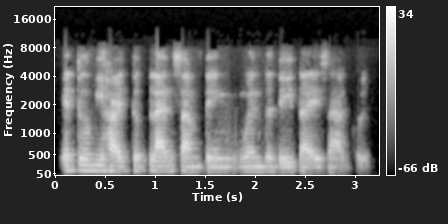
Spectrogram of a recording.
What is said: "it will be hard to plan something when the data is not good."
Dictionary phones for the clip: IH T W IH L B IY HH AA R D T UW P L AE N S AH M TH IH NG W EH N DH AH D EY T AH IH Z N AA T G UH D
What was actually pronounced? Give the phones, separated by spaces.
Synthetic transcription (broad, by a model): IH T W IH L B IY HH AA R D T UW P L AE N S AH M T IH NG W EH N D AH D EY T AH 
